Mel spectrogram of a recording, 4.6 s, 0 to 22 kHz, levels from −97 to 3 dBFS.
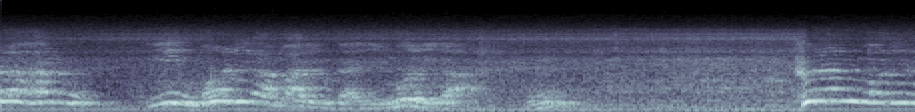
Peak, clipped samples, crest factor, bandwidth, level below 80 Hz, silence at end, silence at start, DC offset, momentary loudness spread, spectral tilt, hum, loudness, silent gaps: -4 dBFS; under 0.1%; 18 dB; 8 kHz; -44 dBFS; 0 s; 0 s; 0.2%; 15 LU; -6.5 dB/octave; none; -21 LUFS; none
